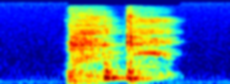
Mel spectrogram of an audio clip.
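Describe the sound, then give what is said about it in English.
Two quick, harsh coughs in close succession from a person covering their mouth with a hand, fairly loud, with no talking around them. “I'm gonna pull my hand back after that to like cover my mouth and cough.”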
